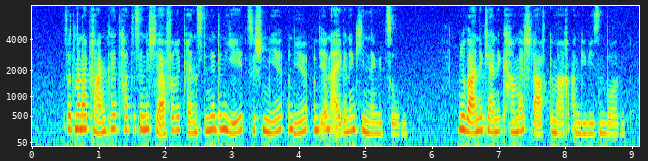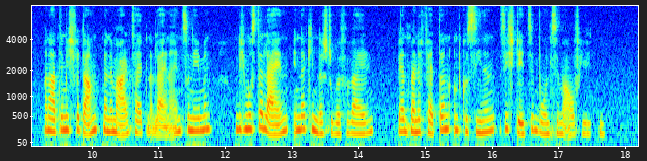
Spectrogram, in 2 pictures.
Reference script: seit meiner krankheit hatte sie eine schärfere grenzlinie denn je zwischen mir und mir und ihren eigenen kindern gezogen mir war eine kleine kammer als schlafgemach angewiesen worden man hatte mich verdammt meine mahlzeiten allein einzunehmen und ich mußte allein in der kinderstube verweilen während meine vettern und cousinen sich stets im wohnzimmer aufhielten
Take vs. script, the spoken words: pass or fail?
pass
